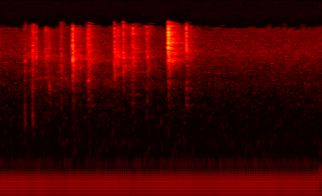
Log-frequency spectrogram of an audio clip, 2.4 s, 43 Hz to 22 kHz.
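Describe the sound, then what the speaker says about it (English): Soft keystrokes on a computer keyboard in short bursts of a few taps, fairly quiet against a steady low electrical hum. "I'm just typing in every 500 pips."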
